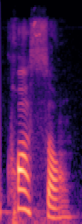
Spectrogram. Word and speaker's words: croissant: 자, 크루아상은 un croissant. un croissant. un croissant. 자, 우리나라 말처럼 크루아상이라고 하는 게 아니라 그 에르 발음이 흐 발음이 나기 때문에 크루아상이라는 발음으로 바뀌게 됩니다.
